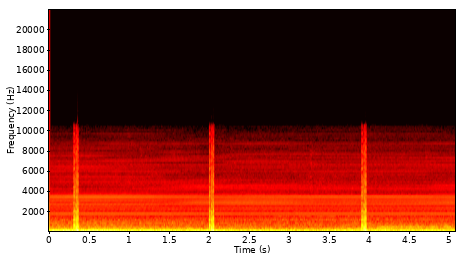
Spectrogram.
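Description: Electronic static hisses and crackles steadily.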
